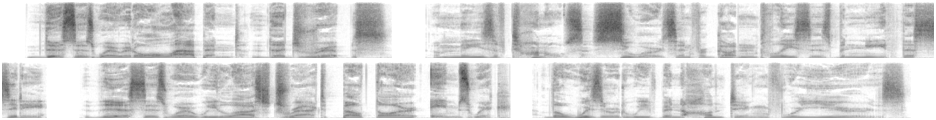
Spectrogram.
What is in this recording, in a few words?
Malevolent wizard with arcane menace, sophisticated evil, and dark magical authority, Audiobook Villain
